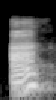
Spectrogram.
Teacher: lengua está hacia abajo, baja, laxa, ¿no? A, y el sonido sale por el centro de la boca.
